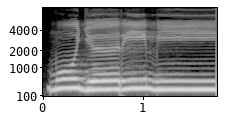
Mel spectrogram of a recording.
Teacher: Ra dibaca tarqiq karena harokatnya di bawah, maka bacanya tipis.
